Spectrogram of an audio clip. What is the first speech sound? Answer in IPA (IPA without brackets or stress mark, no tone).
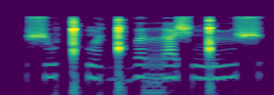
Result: ʃ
